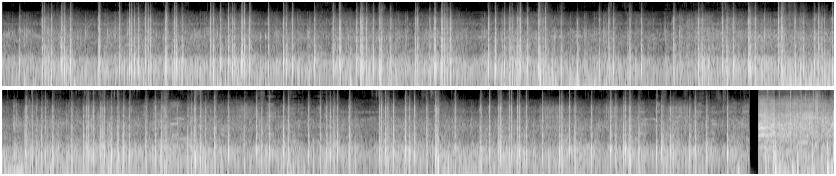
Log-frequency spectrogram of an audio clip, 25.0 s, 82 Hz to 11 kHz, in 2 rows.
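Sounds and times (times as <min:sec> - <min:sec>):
fireworks bangs and crackles: 0:00.0 - 0:24.9
low rumble: 0:11.7 - 0:14.5.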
